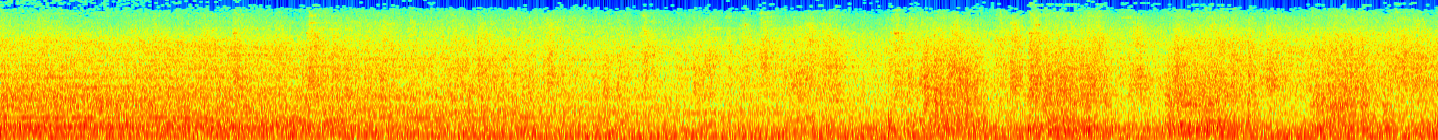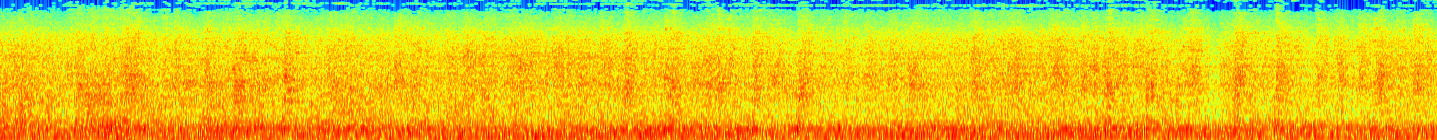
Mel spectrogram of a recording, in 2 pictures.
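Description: Freight train wagons rolling past close by, a steady, loud rattle and clatter of steel wheels over the rail joints.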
